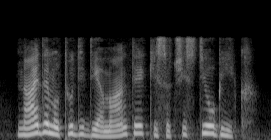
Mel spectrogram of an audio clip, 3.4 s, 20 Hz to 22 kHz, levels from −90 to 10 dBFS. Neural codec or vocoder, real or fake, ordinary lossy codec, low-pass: codec, 16 kHz, 1.1 kbps, Voila-Tokenizer; fake; none; 7.2 kHz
